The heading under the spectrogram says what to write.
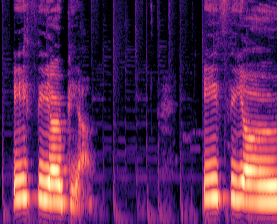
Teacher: So the third syllable there is actually the strongest. We have E, thi, o, pia.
